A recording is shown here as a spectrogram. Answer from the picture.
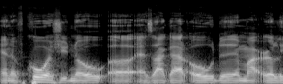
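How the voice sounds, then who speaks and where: A man with an American accent speaks in a very deep, low, flat monotone at a moderate pace. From Northwest Indiana (East Chicago, Gary). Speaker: podcast guest. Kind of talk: casual chat.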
